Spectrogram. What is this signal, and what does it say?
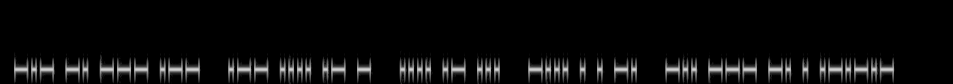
Morse code, heard as a keyed tone, about 28 wpm, 700 Hz. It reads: KNOW WHAT HAS BEEN DONE.
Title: Sentences from Top 1000 Words - Review Part 1 - 28wpm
